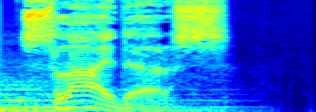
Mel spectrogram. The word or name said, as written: Sliders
